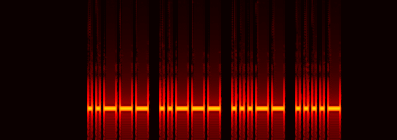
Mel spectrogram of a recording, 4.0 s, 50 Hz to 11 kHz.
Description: Morse code, heard as a keyed tone, about 30 wpm, 700 Hz. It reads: 2234
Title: Common Cut Numbers - 4-Digit 30wpm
